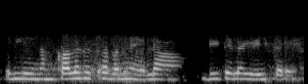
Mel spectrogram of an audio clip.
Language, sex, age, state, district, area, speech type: Kannada, female, 18-30, Karnataka, Chitradurga, rural, conversation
